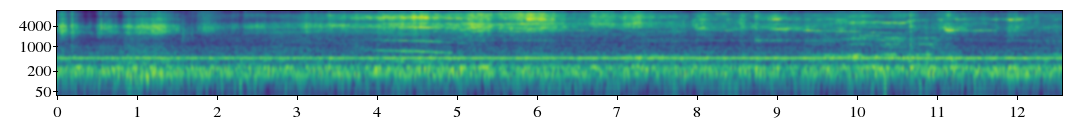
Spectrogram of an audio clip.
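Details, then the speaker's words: Hemilaminectomy in a small terrier dog with acute hind-limb paralysis and a lumbar disc rupture confirmed on CT and myelogram: steady high-pitched whine of a 3 mm high-speed burr drilling into the disc space, with scraping rasp and faint room noise. "So, I'm suctioning into the disc I mean, sorry, drilling into the disc space. Yes, please. Yeah, great. Thanks. So, drilling into that disc space so that I can scoop out the rest of the disc, yeah."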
